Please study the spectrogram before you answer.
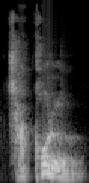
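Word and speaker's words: זכור: 기억하여, 히브리어로는 자코르 이렇게 발음을 하는데 왜 기억하라고 하셨고 뭘 기억하라고 하셨을까요?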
